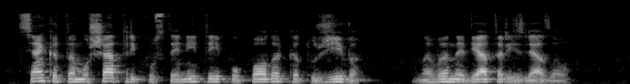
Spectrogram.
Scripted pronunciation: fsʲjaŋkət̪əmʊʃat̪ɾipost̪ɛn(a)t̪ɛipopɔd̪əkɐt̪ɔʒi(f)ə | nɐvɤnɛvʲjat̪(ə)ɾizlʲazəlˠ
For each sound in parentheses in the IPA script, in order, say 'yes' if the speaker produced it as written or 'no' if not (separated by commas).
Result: no, no, yes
